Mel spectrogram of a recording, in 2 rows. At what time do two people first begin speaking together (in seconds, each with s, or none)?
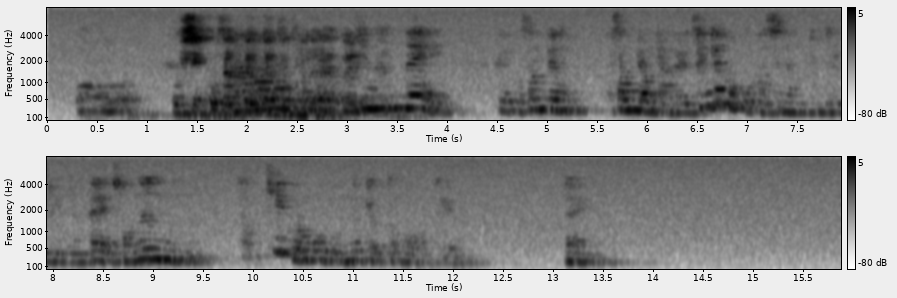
1.9 s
